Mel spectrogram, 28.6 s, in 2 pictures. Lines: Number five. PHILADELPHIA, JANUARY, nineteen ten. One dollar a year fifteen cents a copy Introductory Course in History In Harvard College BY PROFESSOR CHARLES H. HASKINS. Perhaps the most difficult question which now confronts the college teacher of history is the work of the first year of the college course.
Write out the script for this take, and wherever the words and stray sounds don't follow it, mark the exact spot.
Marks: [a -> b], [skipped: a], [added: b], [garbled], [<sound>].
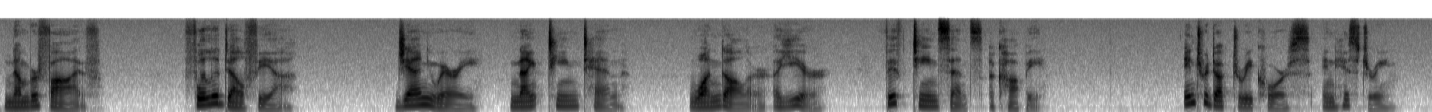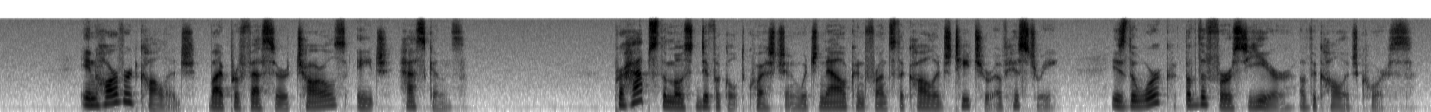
Number five. PHILADELPHIA, JANUARY, nineteen ten. One dollar a year fifteen cents a copy Introductory Course in History In Harvard College BY PROFESSOR CHARLES H. HASKINS. Perhaps the most difficult question which now confronts the college teacher of history is the work of the first year of the college course.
